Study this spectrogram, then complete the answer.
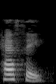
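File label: "heathy", English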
